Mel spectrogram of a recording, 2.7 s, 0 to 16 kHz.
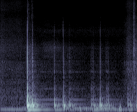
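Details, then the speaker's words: TC Electronic June-60 chorus pedal giving faint, irregular popping through the amp about once or twice a second with no notes played; persists with different cables, power supplies, 9V battery, wireless system, mono or stereo, and distance from amp; cause unknown. "king dude I'm still getting a horrible popping noise I've tried again I've tried different cables for this guy I've tried different cables for this guy to make it work it's not working dude all the popping still keeps happening"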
